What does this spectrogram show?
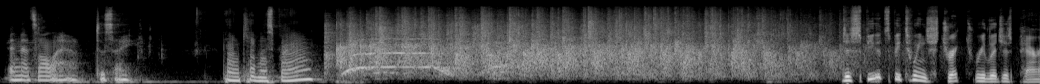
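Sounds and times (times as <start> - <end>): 
speech: 0.2 - 1.5, 2.2 - 3.4, 8.4 - 10.4
audience applause in a video: 3.3 - 10.0.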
